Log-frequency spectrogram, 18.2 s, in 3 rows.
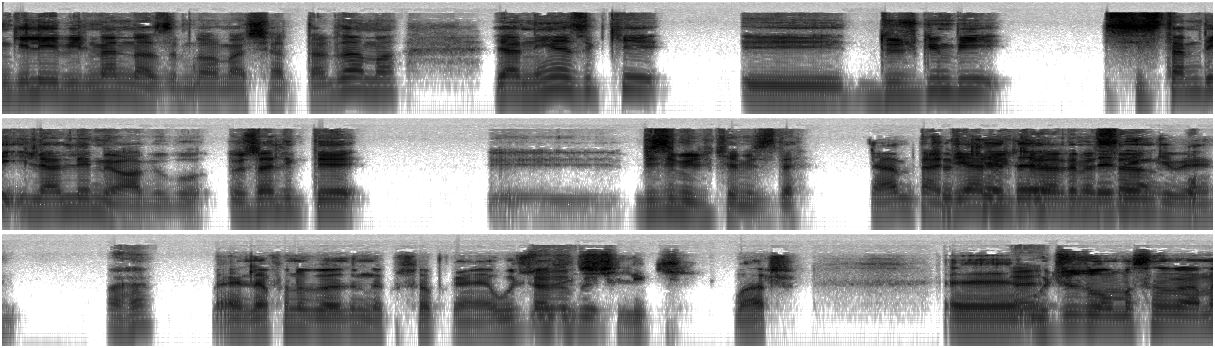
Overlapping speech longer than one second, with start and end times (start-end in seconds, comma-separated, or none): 10.6-12.1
